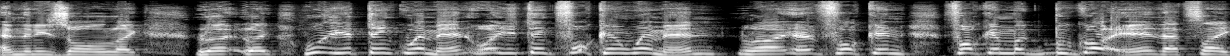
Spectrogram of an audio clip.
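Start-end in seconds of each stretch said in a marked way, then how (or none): 1.5-5.8 angry, worked-up rant, pitched up. Imitating him when somebody challenges him: imitating an angry Andrew Tate. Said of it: "when he gets all fucking pissing in his feelings".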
